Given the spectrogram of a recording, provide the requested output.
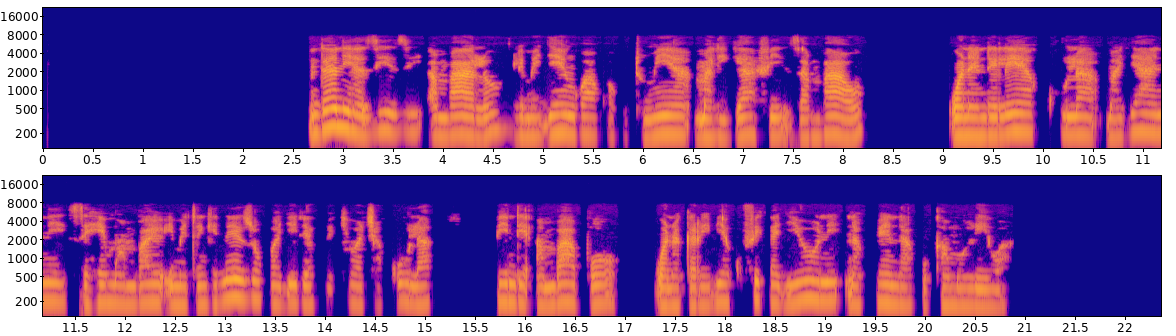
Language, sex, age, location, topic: Swahili, female, 25-35, Dar es Salaam, agriculture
